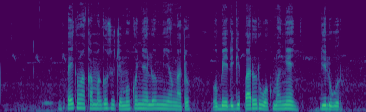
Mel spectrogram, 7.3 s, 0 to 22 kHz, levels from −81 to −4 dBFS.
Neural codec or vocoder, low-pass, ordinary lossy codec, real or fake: vocoder, 44.1 kHz, 128 mel bands every 512 samples, BigVGAN v2; none; none; fake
